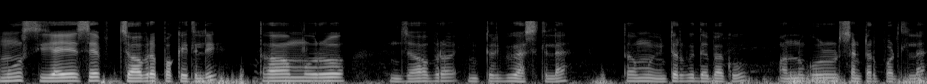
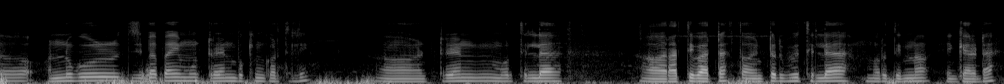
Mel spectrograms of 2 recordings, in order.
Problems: none marked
